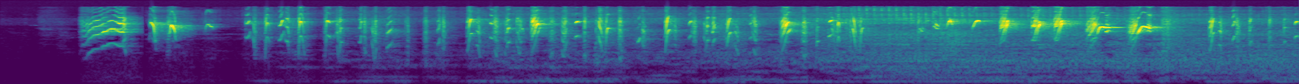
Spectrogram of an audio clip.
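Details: Kolibri ninja sunbird, used as therapy to get birds singing, pours out a dense run of very high, thin chirps and ticks, quickening into a near-continuous twittering stream, with a faint low hum underneath.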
